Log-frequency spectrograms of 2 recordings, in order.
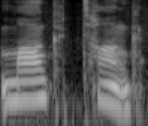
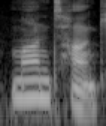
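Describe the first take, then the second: First: It is said with a K sound after Mon. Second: It is said with no K sound after Mon. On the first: The speaker calls it wrong. "So it's not Monk Tunk" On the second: The speaker calls it right. "there's no K sound at Monk"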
